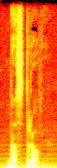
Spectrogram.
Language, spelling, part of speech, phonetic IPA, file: Polish, na zdrowie, interjection, [na‿ˈzdrɔvʲjɛ], Pl-na zdrowie.ogg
